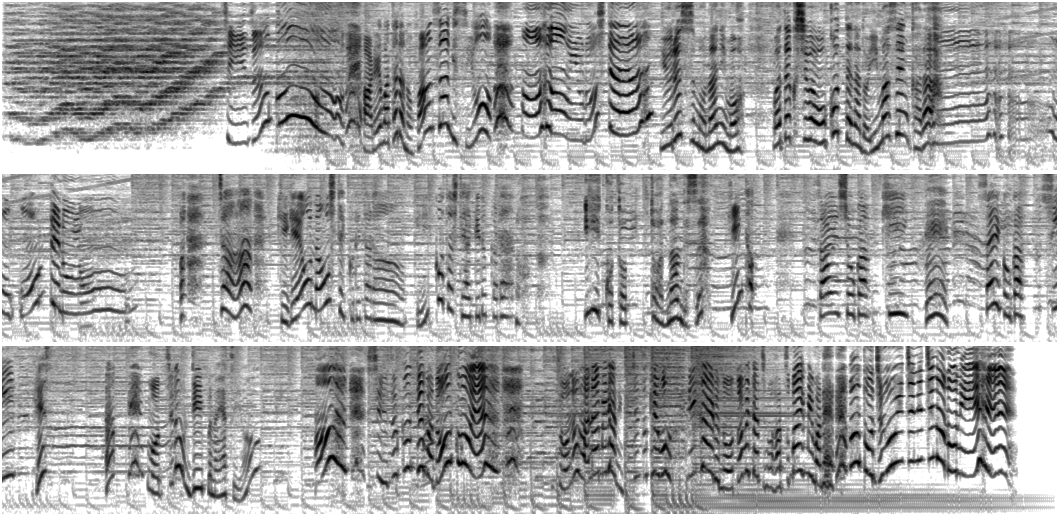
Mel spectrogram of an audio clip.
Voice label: Voice Drama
